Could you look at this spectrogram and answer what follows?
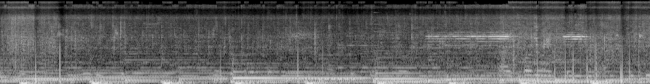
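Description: Bay leaf and black cumin fry in hot oil in a pan with a loud, steady sizzle, stirred now and then, while a voice talks over the cooking.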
